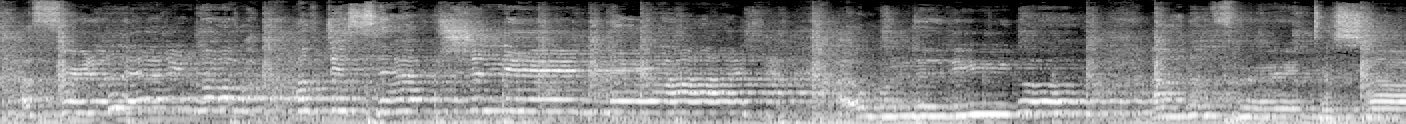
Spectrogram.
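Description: A woman sings a pop song's lead vocal over a backing track with drums, amplified through an arena's sound system.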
